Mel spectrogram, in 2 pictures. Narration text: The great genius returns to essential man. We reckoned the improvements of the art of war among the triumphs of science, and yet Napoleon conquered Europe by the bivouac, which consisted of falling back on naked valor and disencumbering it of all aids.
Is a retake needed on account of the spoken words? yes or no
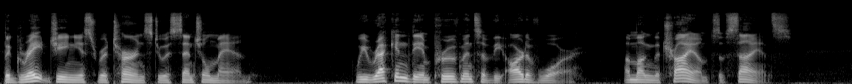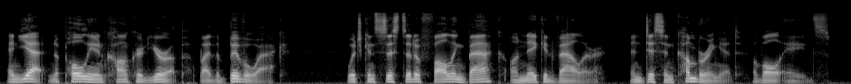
no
